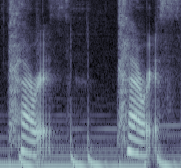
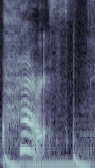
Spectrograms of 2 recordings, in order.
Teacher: Peut-être vous avez vu ma main qui faisait un petit mouvement pour la première syllabe. Paris, c'est la première syllabe qui est accentuée.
